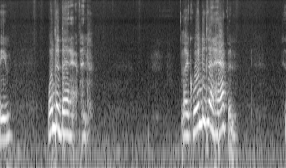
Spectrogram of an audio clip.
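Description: A young boy talks with animation, close to a microphone, in short bursts.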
